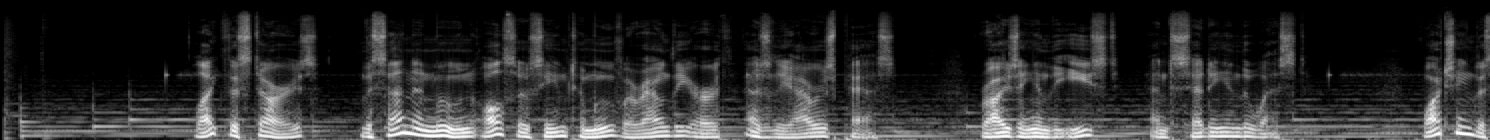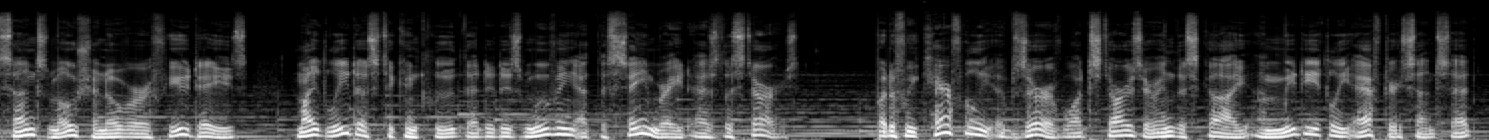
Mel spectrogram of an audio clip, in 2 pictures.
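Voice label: Narration; Sun's Motion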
